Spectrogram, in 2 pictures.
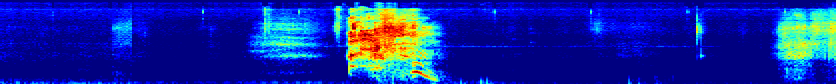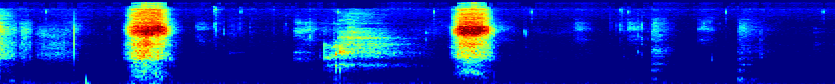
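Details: A loud sneeze with a sharp inhaled lead-in, followed by several shorter nasal blowing and sniffing bursts; ordinary sneezing and nose blowing.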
